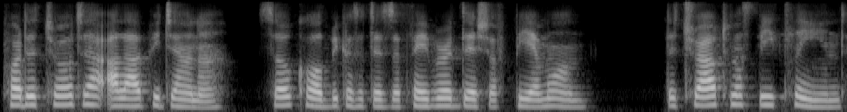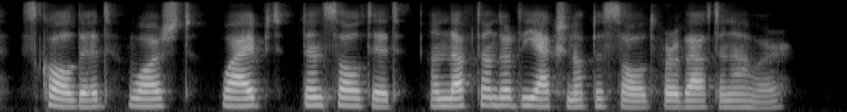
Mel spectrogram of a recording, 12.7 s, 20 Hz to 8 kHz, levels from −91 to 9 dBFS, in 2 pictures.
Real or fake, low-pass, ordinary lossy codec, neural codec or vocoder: fake; 7.2 kHz; Opus, 64 kbps; codec, 16 kHz, about 1 kbps, DyCAST, with the encoder's durations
